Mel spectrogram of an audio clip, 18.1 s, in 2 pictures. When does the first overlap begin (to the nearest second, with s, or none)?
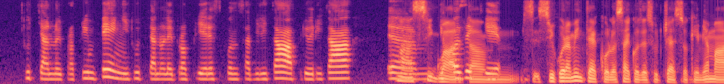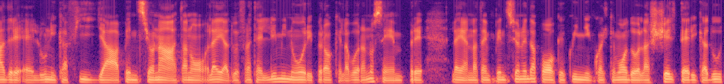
5 s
